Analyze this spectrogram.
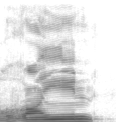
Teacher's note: حلق کے اوپر والے حصے سے ادا ہوتا ہے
